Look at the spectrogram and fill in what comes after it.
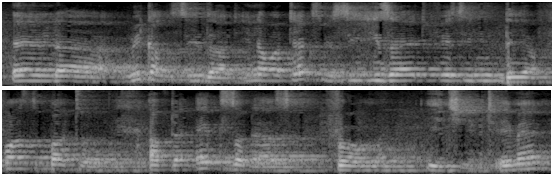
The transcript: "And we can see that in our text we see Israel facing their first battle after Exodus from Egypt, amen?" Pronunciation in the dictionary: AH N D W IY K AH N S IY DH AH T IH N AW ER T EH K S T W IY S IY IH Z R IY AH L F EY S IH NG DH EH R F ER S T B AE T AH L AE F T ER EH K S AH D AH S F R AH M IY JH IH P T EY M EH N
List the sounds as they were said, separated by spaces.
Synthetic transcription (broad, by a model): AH N D W IY K AH N S IY DH AH T IH N AW ER T EH K S T W IY S IY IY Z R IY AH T F EY S IH NG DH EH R F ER S T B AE T L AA F T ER EH K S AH D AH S F R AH M IY JH IH P T EY M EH N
